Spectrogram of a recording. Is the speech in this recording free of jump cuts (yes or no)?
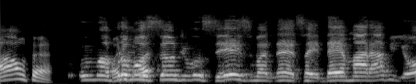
yes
